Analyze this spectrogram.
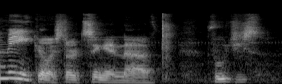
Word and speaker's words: Fugees: Till I start singing Fugees, or Fugees, I think is how it's pronounced.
